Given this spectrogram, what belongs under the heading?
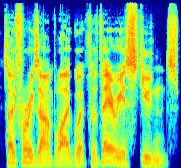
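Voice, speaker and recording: A man's voice: medium pitch, brisk, a bit bright, no echo, clean studio sound. A man speaking as an interview guest, a voice actor explaining his work in a reflective, conversational way.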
